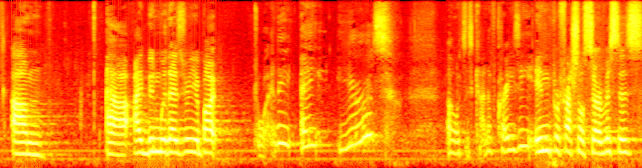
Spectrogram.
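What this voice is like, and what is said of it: Strained, fading voice. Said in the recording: “I have a bit of a losing my voice already.”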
